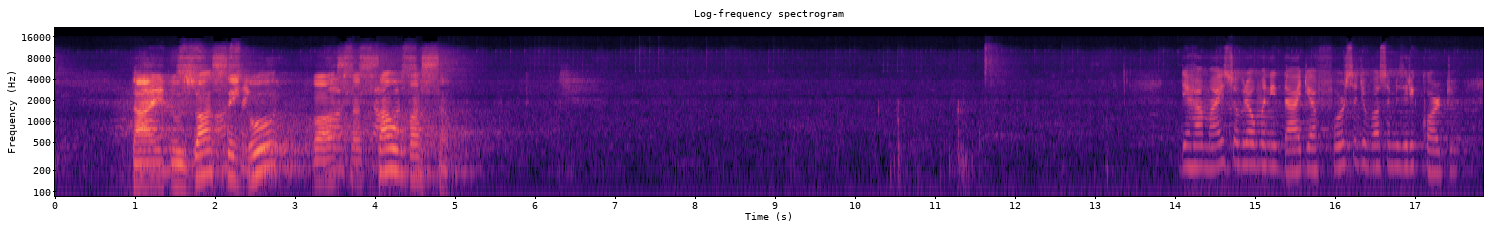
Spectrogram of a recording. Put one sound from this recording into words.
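A congregation sings together in a large echoing church.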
